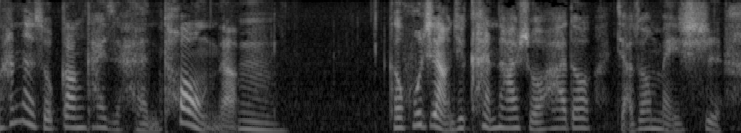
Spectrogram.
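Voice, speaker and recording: Somewhat breathy and fairly quick, a woman at a medium pitch makes very wide pitch swings. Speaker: radio host. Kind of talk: radio interview.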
